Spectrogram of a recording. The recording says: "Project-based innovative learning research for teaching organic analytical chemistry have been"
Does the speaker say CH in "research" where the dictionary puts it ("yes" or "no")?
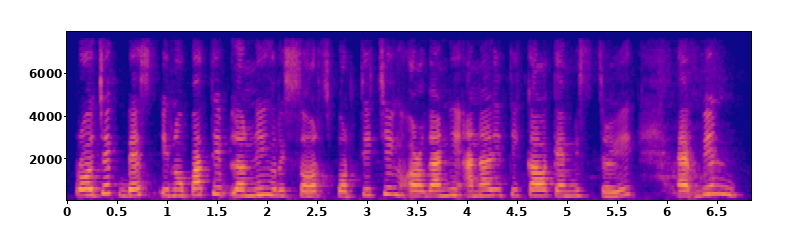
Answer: no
